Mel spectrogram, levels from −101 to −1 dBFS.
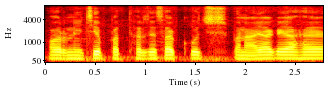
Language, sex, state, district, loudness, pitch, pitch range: Hindi, male, Jharkhand, Deoghar, -18 LUFS, 135 Hz, 130-135 Hz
